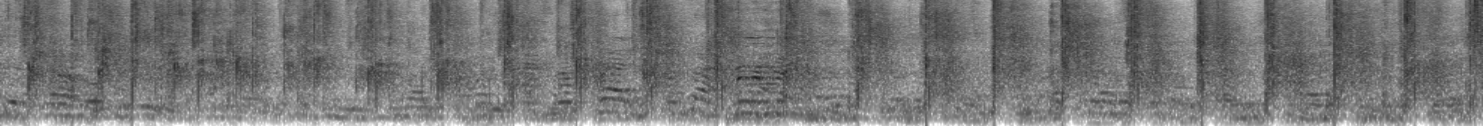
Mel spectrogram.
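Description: A woman speaks with animation through a microphone over a loudspeaker.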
